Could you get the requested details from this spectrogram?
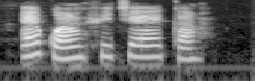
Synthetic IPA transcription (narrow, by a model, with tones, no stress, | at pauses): e˦kʷa˨m̩˦fi˦t͡ʃe˦e˦ka˦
